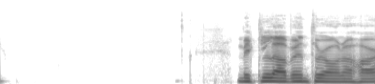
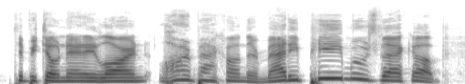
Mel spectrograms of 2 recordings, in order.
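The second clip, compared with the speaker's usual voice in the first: ordinary talk, nothing marked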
